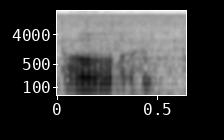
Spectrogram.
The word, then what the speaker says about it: Bourne: I've been correct on the pronunciation of Bourne. – Burn? – What else could it be? – What's that Matt Damon one? – Bourne. It's the Bourne identity, Bourne supremacy.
